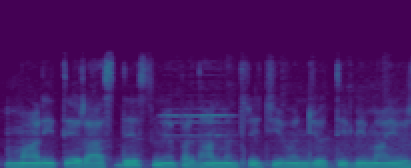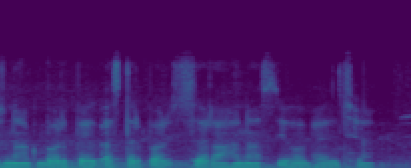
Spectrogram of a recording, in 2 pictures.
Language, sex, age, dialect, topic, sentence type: Maithili, female, 18-24, Bajjika, banking, statement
